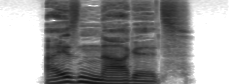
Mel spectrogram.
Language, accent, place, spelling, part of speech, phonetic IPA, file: German, Germany, Berlin, Eisennagels, noun, [ˈaɪ̯zn̩ˌnaːɡl̩s], De-Eisennagels.ogg
- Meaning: genitive singular of Eisennagel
